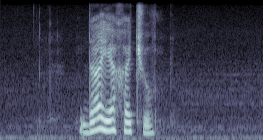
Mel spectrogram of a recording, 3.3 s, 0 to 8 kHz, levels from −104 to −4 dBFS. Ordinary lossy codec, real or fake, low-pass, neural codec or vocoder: none; real; 7.2 kHz; none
